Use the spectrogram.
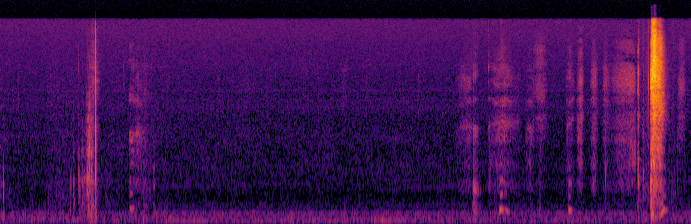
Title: More Sneezes in Bed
